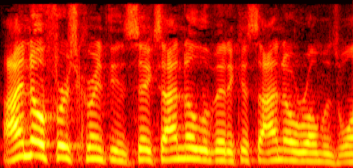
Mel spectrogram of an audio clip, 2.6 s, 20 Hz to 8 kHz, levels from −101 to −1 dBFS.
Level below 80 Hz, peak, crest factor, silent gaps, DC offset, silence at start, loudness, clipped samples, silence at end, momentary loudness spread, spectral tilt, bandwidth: -70 dBFS; -6 dBFS; 18 dB; none; under 0.1%; 0.05 s; -25 LUFS; under 0.1%; 0 s; 8 LU; -6 dB/octave; 7.6 kHz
